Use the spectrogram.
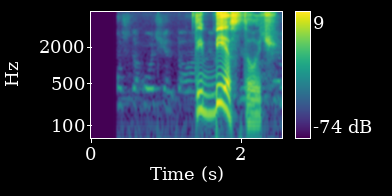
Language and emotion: Russian, angry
